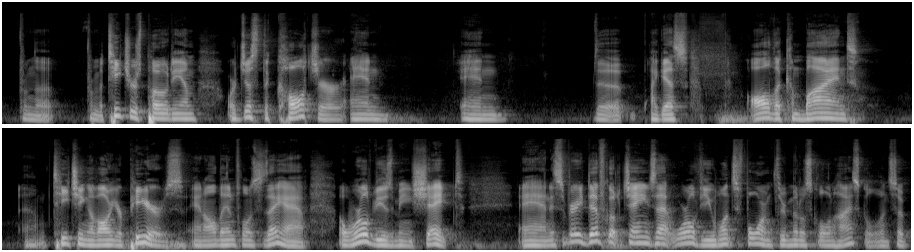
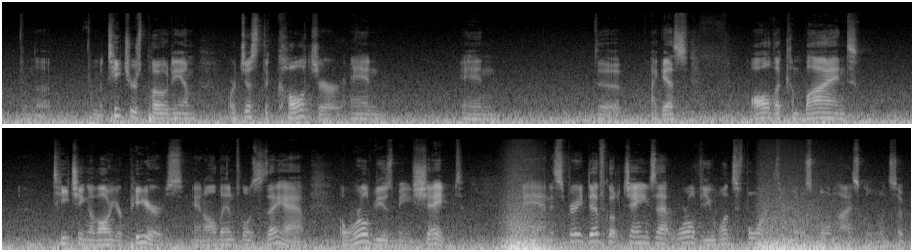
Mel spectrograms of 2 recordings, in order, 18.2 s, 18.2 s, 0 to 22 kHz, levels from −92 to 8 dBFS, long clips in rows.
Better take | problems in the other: first | wind noise on the microphone; heavy; 10 dB below the speech

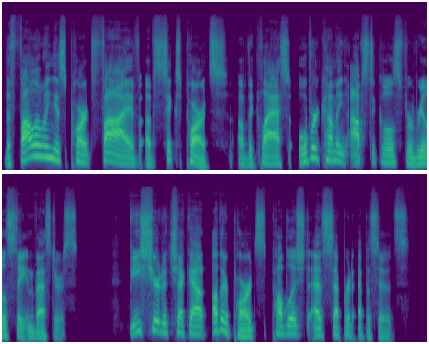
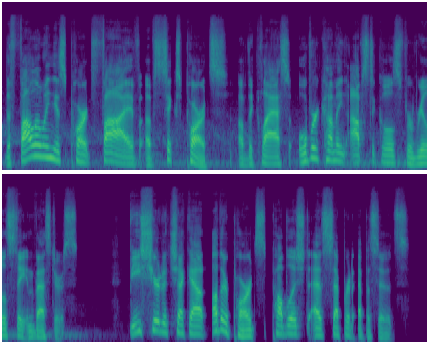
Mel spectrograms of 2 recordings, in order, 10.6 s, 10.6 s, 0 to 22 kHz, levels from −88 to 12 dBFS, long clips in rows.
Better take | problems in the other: first | traffic noise; faint; until 6 s; 30 dB below the speech

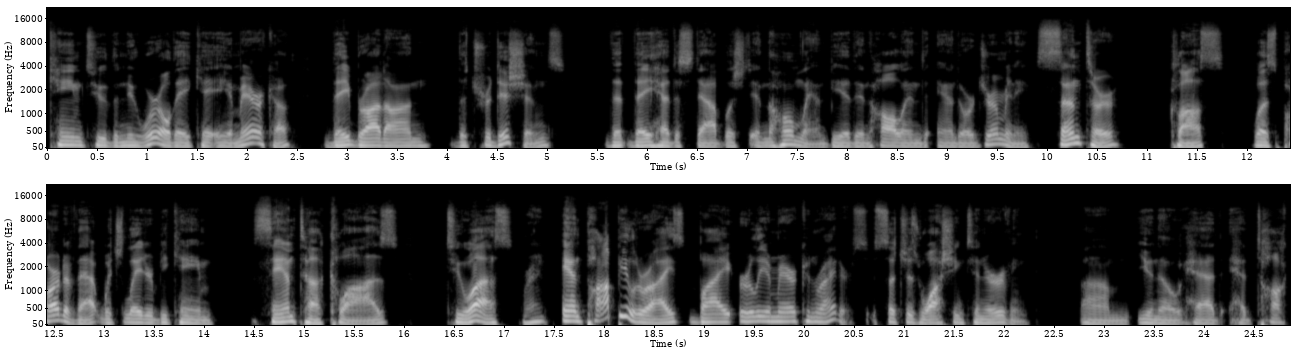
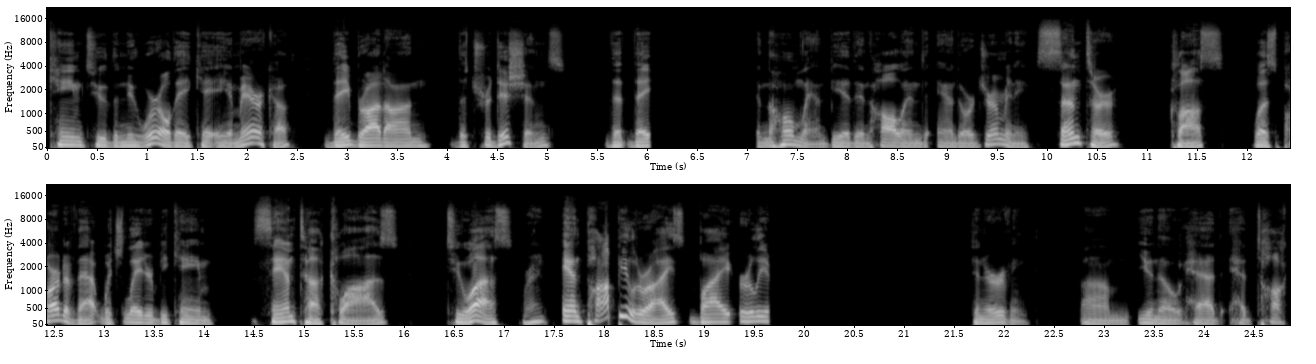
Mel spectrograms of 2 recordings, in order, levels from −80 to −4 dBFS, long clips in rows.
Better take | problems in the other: first | audio cutting out; at 6 s for 1 s and at 20 s for 2 s

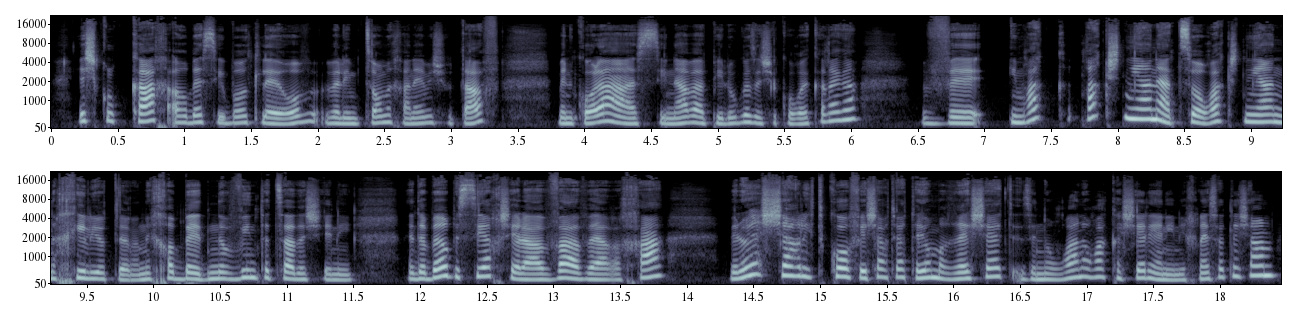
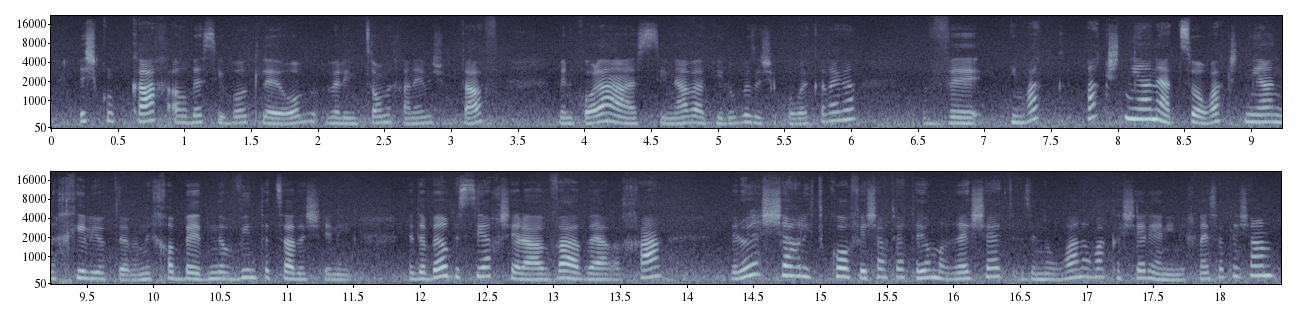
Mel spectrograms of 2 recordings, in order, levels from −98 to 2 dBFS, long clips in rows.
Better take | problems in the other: first | hiss; noticeable; throughout; 15 dB below the speech

